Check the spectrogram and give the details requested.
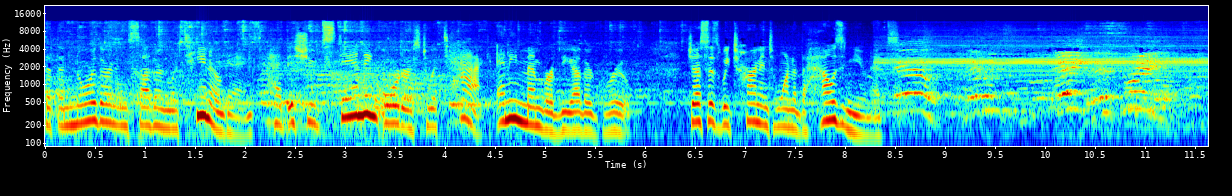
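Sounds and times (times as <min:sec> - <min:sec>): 
speech: 0:00.0 - 0:08.7
high electronic alarm tone in a housing unit at San Quentin prison: 0:08.3 - 0:11.6.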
